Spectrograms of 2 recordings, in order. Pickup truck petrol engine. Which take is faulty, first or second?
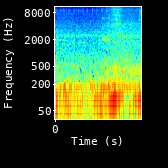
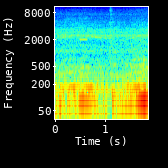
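first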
